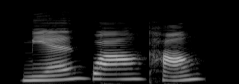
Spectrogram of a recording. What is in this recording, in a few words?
"mian2 hua1 tang2", chinese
